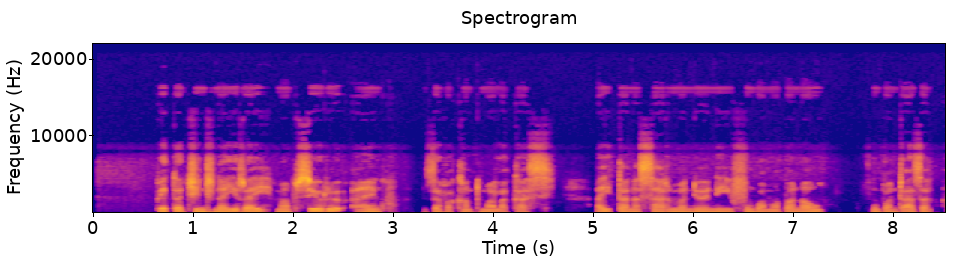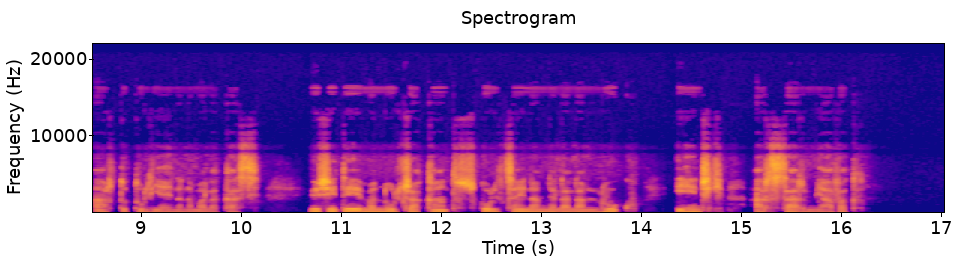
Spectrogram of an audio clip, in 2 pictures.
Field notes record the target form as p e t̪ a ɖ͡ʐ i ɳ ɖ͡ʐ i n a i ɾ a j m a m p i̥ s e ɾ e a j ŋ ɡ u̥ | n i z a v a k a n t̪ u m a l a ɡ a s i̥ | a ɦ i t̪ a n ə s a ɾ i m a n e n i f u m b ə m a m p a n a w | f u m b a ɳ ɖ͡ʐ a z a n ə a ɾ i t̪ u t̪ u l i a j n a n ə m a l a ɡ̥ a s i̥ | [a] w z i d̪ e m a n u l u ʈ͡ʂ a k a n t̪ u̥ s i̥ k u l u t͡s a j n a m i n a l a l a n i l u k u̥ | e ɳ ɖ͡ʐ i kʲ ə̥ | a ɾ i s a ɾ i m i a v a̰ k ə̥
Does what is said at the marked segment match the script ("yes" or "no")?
no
